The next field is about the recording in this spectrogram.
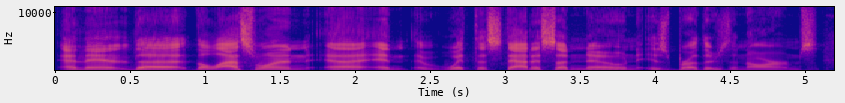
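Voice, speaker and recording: A man's voice: medium pitch, steady tone, measured pace, smooth, no room sound. Casual man podcast host, dry close sound. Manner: slangy, swearing. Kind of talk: casual chat.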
